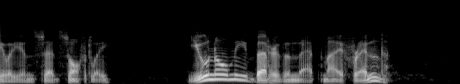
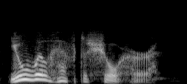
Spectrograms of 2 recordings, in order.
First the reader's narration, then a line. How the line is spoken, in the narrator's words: Justarius said, still in the same mild voice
